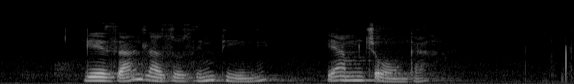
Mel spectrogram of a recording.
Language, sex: Xhosa, female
